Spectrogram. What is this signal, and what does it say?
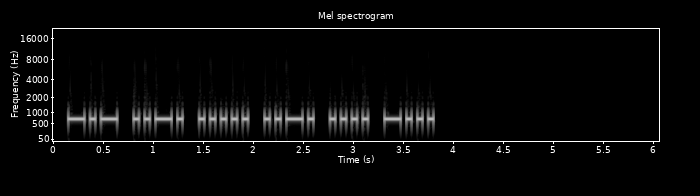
Morse code, heard as a keyed tone, about 22 wpm, 700 Hz. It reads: KF5FHB
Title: USA Call Signs - 6 Characters - Repeated 3x - 22wpm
